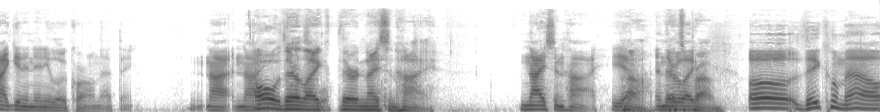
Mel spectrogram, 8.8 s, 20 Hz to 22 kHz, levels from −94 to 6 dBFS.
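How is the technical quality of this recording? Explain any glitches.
The speech recording has no audible technical glitches: no dropouts, interruptions or other defects in the signal.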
